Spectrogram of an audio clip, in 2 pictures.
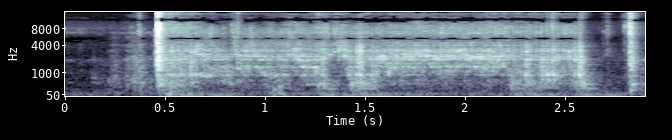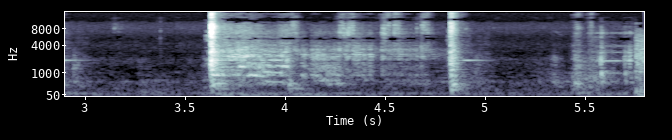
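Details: Nissan 350Z that won't start, phone recording of the fault: sharp clunk on each key turn, brief weak whirr, engine never catches. Battery tested good and cranking voltage was fine, so the failed starter was replaced.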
